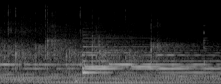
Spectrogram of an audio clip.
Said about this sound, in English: Come on, put your hands together one more time and give God a hand clap of praise.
